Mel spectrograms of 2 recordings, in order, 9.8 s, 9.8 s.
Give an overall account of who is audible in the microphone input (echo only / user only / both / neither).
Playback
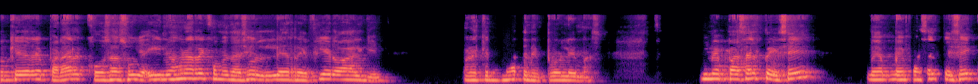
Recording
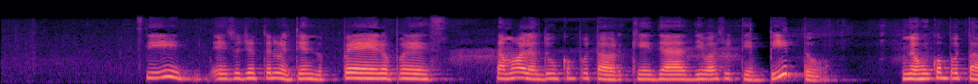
user only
